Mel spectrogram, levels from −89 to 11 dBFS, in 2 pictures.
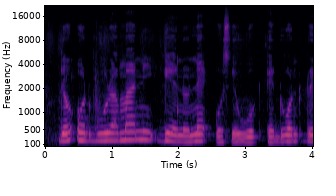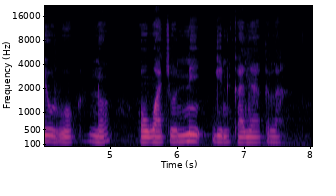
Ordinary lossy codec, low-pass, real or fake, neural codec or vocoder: none; none; real; none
